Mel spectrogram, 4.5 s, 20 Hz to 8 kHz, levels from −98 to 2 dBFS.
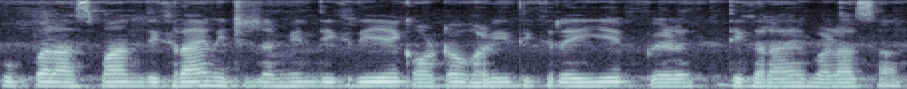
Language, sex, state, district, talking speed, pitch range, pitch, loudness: Hindi, male, Chhattisgarh, Bilaspur, 305 wpm, 125-135 Hz, 130 Hz, -17 LUFS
